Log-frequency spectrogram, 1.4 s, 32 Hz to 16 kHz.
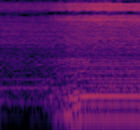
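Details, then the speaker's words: Compressor motor started from a Victron system with 10 kW EG4 LL battery bank, one battery switched off: spins up in about half a second to a steady even hum, no stalling or struggling; battery surge capacity is enough, clean start. "yes we can we have enough battery capacity that we can start the compressor that works okay"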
